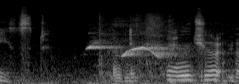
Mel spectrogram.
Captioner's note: boy whistles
